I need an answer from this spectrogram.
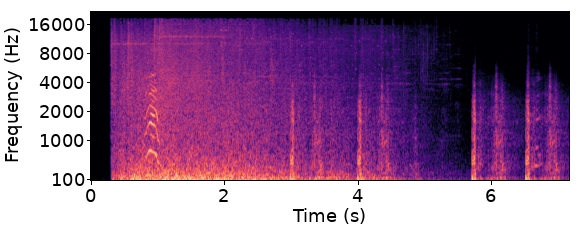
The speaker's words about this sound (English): I can hear the bombs falling and soldiers shooting back. The bombs keep coming.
